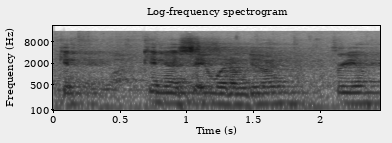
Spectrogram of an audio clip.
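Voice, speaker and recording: A man speaking as a voice actor on a convention panel, halting and jokey as he introduces himself. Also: fairly high pitch, monotone. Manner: halting, jokey, mock-offended. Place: large convention panel room. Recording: very echoey noisy hall, distant. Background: room noise.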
